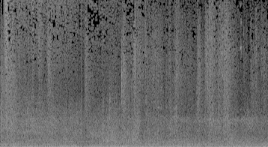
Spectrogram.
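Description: A deep, continuous roar of a NASA Saturn V rocket launch as the rocket lifts off slowly, then quickly gains speed; loud and steady, with heavy low-end rumble and crackling texture throughout, no breaks or voices.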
